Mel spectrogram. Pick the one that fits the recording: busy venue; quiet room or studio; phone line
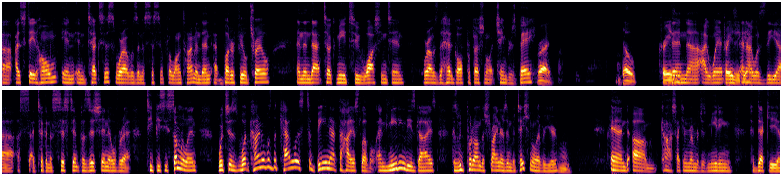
busy venue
